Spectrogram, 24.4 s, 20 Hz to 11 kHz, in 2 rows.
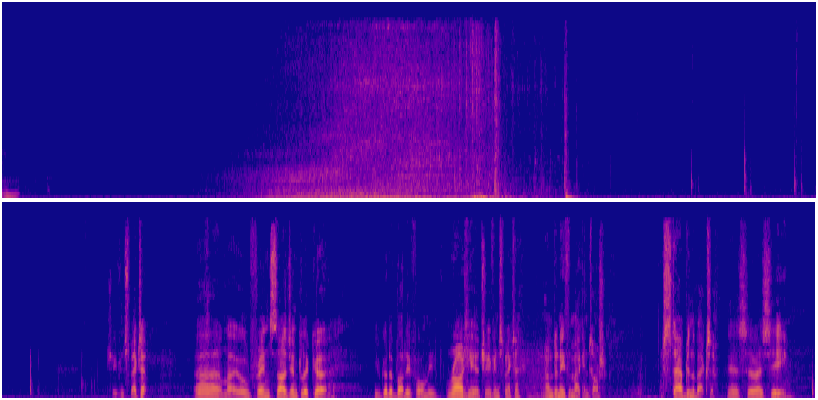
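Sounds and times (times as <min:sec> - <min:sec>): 
car approaching: 0:02.7 - 0:08.8
speech: 0:13.8 - 0:14.4, 0:15.1 - 0:21.5, 0:22.1 - 0:24.2.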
